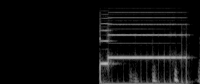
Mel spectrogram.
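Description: A livestream donation alert chime: a bright, bell-like ding of several held ringing tones lasting just under a second. It comes after about a second of dead silence and signals an incoming paid viewer message.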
